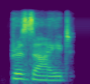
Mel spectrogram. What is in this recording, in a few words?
"preside", Indian; Dictionary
